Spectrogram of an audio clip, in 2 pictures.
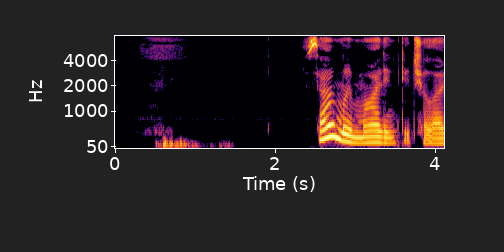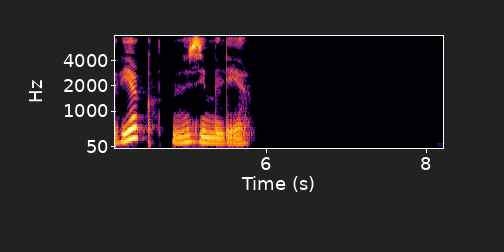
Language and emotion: Russian, neutral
